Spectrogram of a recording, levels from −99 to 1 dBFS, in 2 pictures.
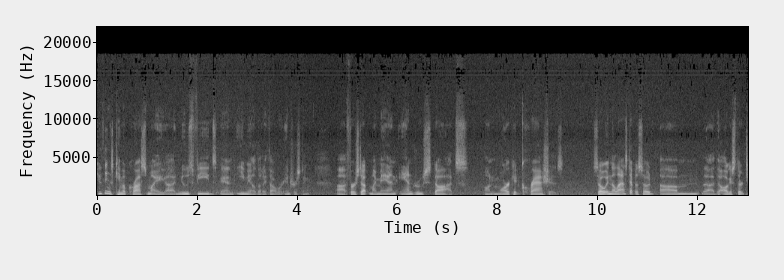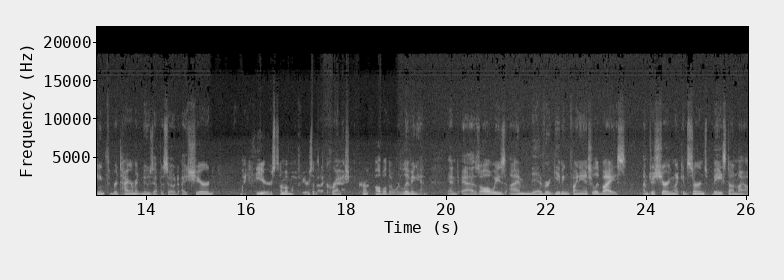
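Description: Right around 15.35 to 15.45 s, and again at 15.63 to 15.7 s, you get faint scraps of the other side's voice leaking through, sitting something like 30 dB or more under the main speech. They're short, just little ghosts behind the talker. The likely cause is the far end playing out of a loudspeaker and the echo canceller not scrubbing all of it from the mic.

Straight after that comes speech suppressed in double talk. From 15.87 to 16.23 s, 16.44 to 16.73 s, 16.89 to 17.56 s and 17.86 to 18.62 s the talker's level keeps sagging, by around 10 dB in the first three stretches and closer to 15 dB in the last. It sounds like the voice is being pushed back and ducked in pieces. Both ends were probably talking at once, and the canceller, unable to tell its own talker from the echo, clamped down on everything.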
